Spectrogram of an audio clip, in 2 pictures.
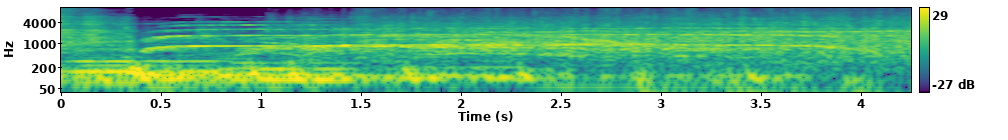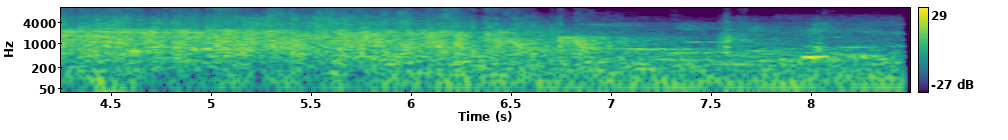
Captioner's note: applause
